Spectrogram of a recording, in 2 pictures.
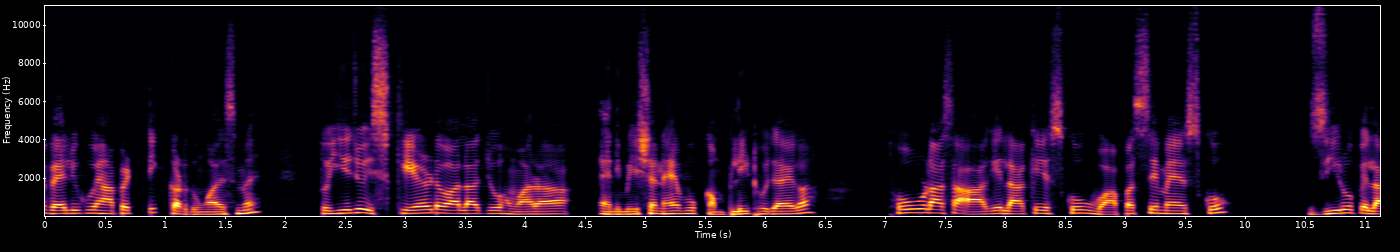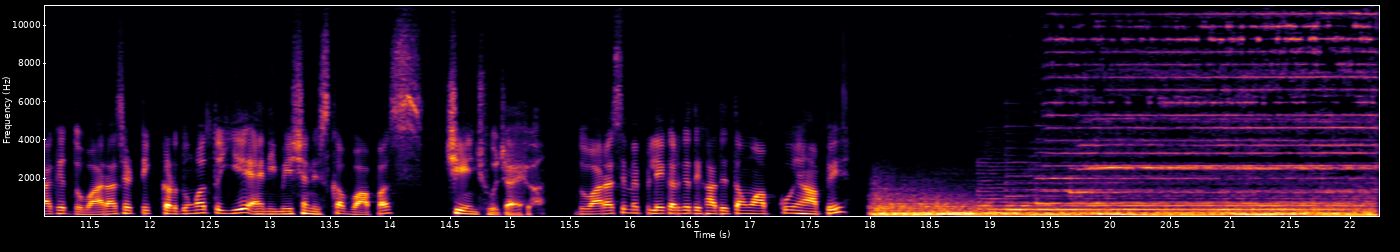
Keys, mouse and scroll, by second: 1.6 click, 7.5-8.8 drag, 10.4 click, 12.3 click, 15.9 click, 16.8 click, 17.9 space.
